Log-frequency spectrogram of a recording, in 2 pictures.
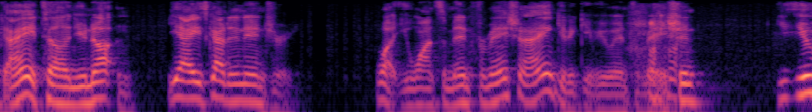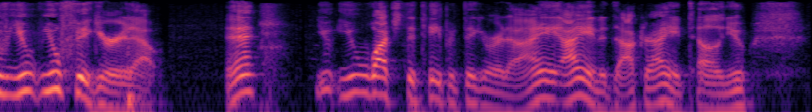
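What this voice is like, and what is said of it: Put-on wise guy accent. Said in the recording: “pretend I had a Canadian accent there instead of a wise guy accent.”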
